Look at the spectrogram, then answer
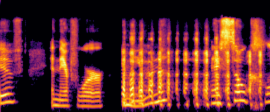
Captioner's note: laughing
